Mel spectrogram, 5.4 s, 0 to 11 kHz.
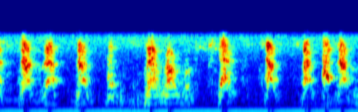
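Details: Malinois puppies aged 50 days playing around a laughing cat toy, yapping in about a dozen short, high barks, some doubled, at a steady, excited pace.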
